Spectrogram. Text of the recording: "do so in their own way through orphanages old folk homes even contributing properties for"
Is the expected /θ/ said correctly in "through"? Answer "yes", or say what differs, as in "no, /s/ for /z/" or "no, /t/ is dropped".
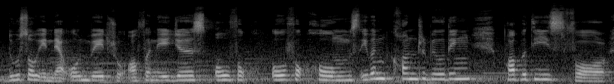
no, /t/ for /θ/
